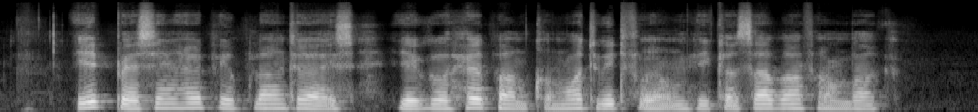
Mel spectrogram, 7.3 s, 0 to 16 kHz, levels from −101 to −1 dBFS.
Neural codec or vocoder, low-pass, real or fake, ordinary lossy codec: codec, 44.1 kHz, 2.6 kbps, SNAC; 14.4 kHz; fake; none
